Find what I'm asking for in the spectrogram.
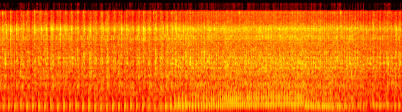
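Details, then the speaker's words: Honda Supra Fit New at idle: rapid clattery ticking about four per second, rising with a brief rev, then settling. Abnormal noise inside the engine, cause unclear. "Sini katanya ada terdengar suara aneh di dalam mesinnya."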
